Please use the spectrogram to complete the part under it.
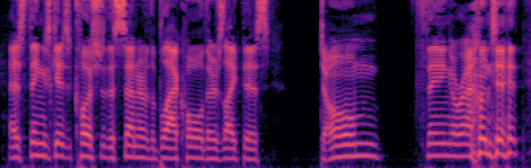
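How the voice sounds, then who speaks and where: A man's voice: fairly high pitch, clear, resonant tone, no echo, clean studio sound. A man hosting a casual group talk, blunt and sardonic, often swearing. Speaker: podcast host.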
